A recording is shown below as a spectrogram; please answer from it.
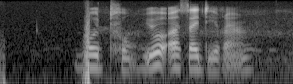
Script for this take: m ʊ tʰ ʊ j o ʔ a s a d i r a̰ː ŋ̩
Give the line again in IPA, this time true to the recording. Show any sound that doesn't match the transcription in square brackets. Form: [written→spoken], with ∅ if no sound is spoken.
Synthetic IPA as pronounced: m ʊ tʰ ʊ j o ʔ a s a d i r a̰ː ŋ̩

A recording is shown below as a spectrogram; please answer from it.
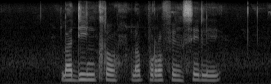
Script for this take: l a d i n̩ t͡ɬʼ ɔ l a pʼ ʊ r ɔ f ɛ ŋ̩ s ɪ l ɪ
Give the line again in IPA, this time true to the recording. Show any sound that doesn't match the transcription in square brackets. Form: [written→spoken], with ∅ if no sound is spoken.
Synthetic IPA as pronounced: l a d i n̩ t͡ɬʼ ɔ l a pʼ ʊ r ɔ f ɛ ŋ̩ s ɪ l ɪ

